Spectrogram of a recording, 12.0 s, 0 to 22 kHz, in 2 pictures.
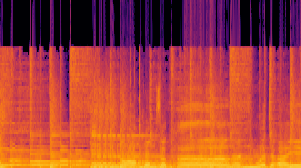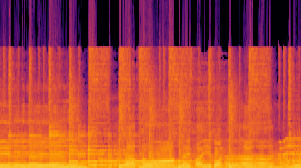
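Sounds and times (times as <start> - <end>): instrumental pop music: 0.0 - 12.0.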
